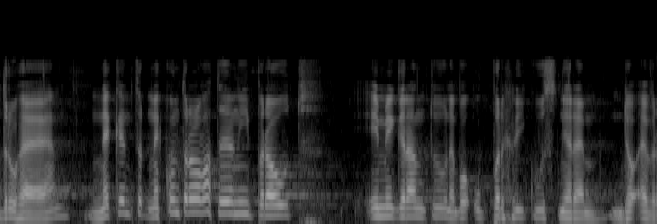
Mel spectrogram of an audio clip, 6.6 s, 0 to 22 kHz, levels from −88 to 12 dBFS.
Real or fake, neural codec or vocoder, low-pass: real; none; 7.2 kHz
